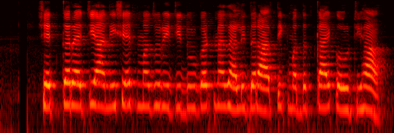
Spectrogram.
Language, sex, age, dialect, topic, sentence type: Marathi, female, 18-24, Southern Konkan, agriculture, question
